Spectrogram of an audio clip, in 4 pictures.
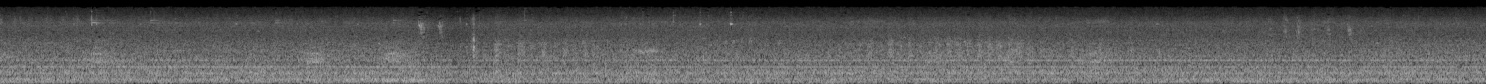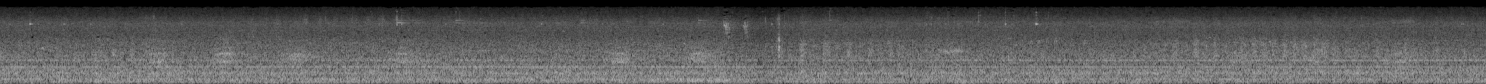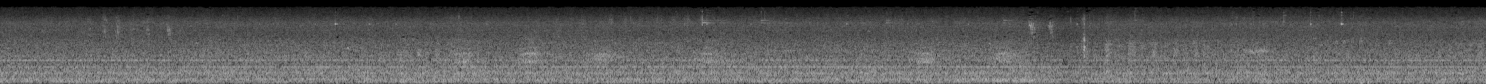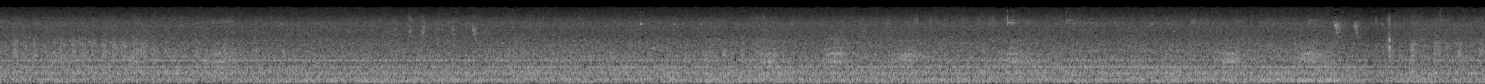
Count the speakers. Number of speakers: zero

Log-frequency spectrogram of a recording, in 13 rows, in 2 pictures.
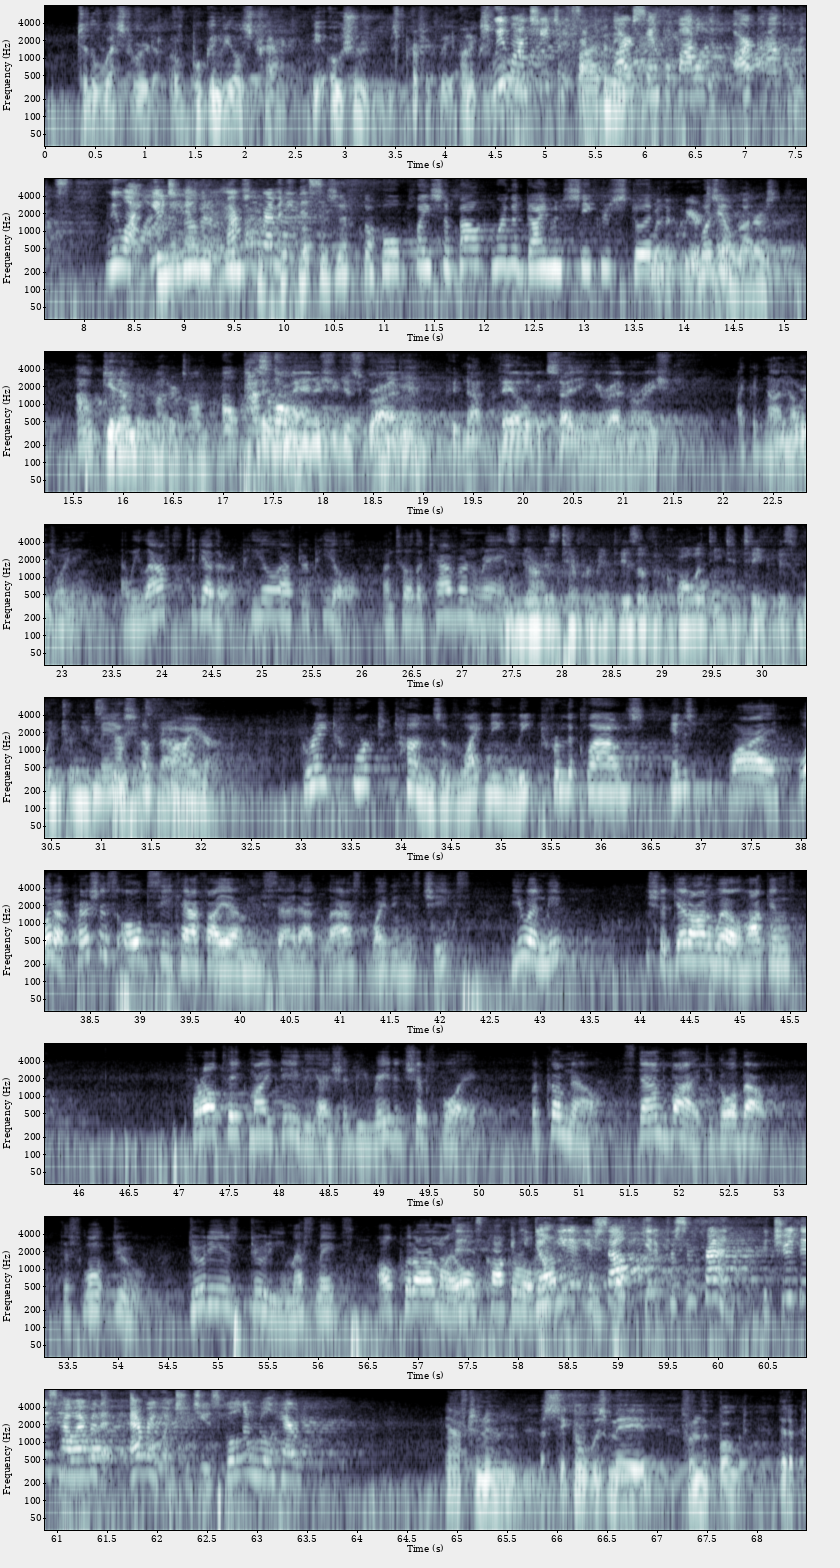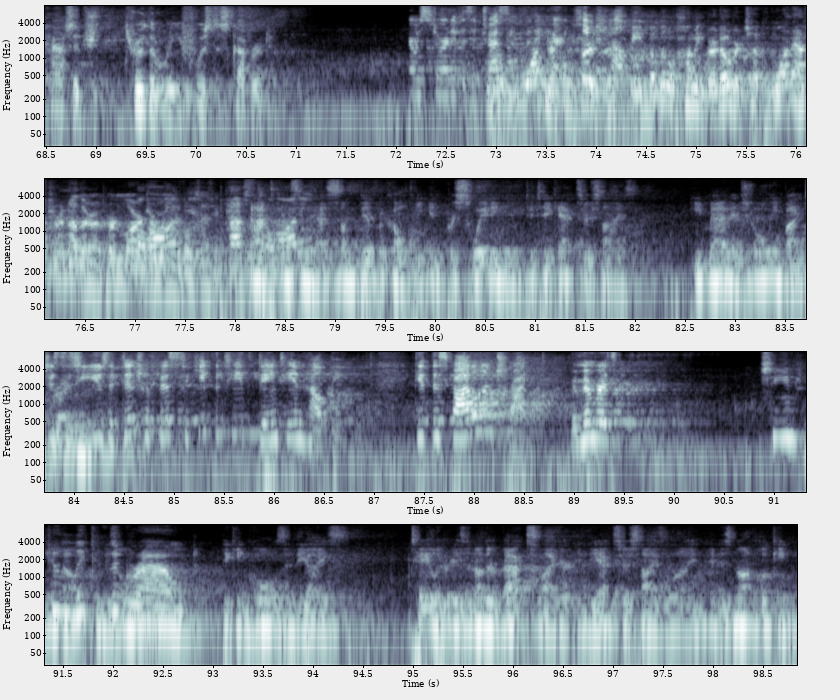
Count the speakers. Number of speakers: seven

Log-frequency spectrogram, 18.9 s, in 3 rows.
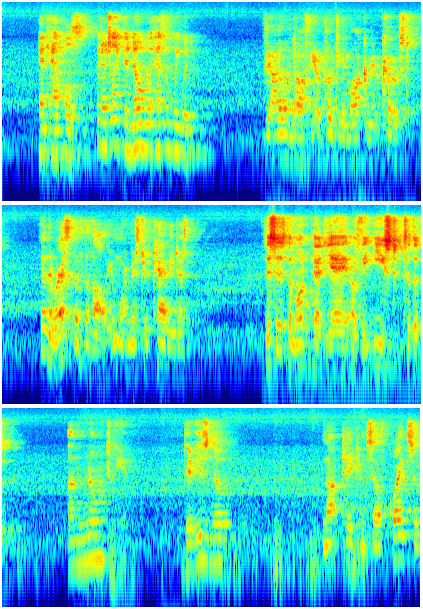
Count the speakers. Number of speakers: five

